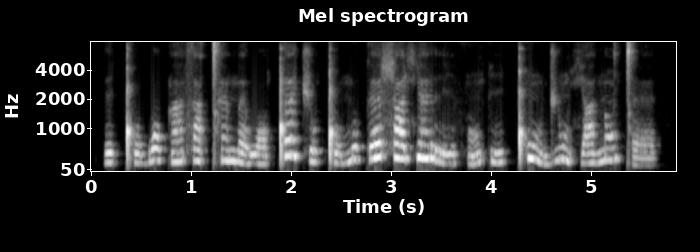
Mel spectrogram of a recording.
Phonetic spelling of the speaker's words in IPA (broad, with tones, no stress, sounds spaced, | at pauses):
ɪ˩ ǃʰ ʊ˩ b ɔ˥˩ k ã˧ s a˧ ǀʰ ɛ̃˧ m ɛ˩ w ɔ˩ ǃ ɛ˥ t͡ʃ ʊ˩˥ ǃ ʊ˩ m ʊ˥˩ k ɛ˥ ɬ a˥ ç ɛ̃˥ r i˩ θ õ˩˥ k i˩˥ ǃʰ ũ˥˩ d͡ʒ ũ˥˩ ç a˧ n ɔ̃˥ ǀ ɛ˩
